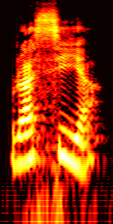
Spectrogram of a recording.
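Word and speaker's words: Россия: 러시아는 러시아어로 세 가지 표현이 있습니다 각각 이렇게 발음을 합니다 첫 번째 라시아 두 번째 라쉬 스키 세 번째 루스키 무슨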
